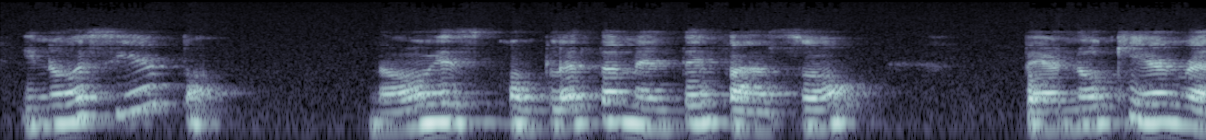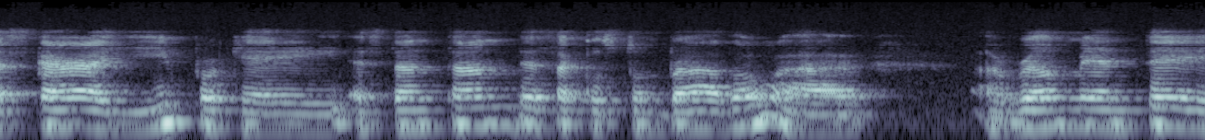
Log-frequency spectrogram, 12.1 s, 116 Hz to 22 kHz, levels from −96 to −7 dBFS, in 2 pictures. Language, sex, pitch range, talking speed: Spanish, female, 165-200 Hz, 100 wpm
